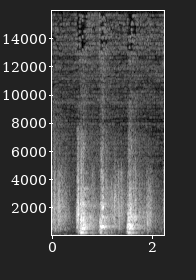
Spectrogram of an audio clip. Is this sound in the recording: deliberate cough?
no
